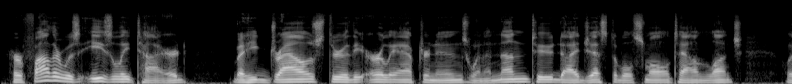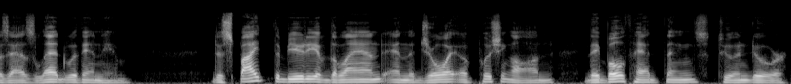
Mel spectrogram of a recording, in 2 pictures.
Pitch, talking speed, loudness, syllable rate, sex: 105 Hz, 165 wpm, -18 LUFS, 4.5 syllables/s, male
